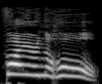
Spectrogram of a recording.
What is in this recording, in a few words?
"fire in the hole", Female, war; kenney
